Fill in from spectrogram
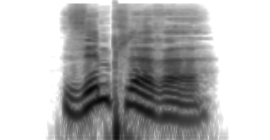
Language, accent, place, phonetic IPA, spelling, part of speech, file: German, Germany, Berlin, [ˈzɪmpləʁə], simplere, adjective, De-simplere.ogg
- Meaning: inflection of simpel: 1. strong/mixed nominative/accusative feminine singular comparative degree 2. strong nominative/accusative plural comparative degree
